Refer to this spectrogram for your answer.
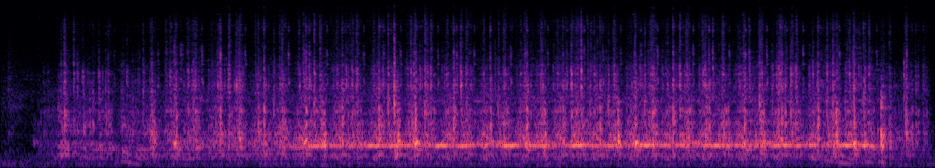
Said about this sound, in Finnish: No miten te tulitte hankkineeksi tänne ompelukoneen?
